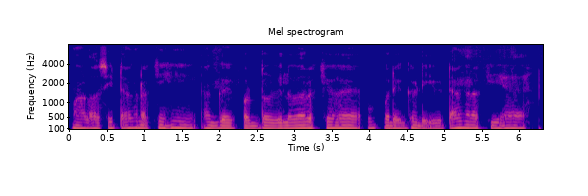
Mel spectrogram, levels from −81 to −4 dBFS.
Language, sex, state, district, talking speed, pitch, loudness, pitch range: Hindi, male, Rajasthan, Churu, 150 wpm, 110 Hz, -42 LUFS, 105-115 Hz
